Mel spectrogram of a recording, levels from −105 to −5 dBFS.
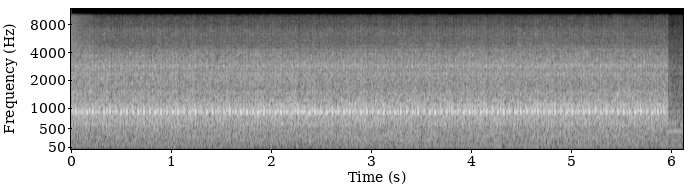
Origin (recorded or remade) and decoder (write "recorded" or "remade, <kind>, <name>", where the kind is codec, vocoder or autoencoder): recorded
